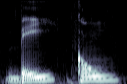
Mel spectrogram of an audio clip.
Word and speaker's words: bacon: Em português pronunciamos bacon. Nasal sound. Bacon. Está comendo bacon, verdade?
